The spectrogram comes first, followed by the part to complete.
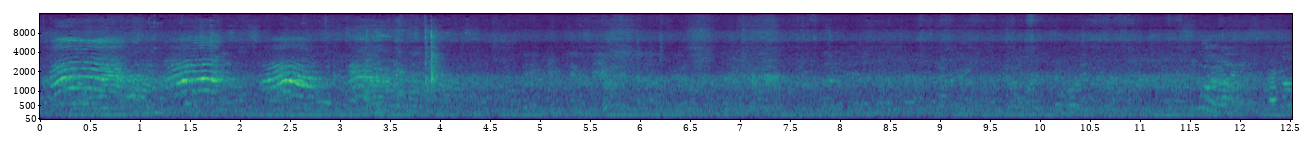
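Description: Ferry's engine running with a steady low hum under an even wash of noise. A child's high voice calls out several times in the first few seconds.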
